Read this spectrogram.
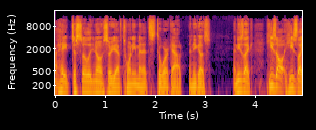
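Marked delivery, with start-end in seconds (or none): none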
